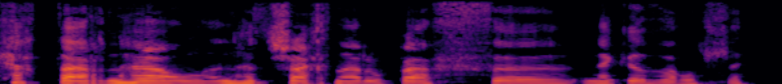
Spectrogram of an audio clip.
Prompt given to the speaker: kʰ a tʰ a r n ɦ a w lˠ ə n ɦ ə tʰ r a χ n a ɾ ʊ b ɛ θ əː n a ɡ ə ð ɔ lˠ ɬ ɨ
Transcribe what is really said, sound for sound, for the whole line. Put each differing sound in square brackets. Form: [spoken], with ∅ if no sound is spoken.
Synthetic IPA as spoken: kʰ a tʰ a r n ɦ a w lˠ ə n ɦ ə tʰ r a χ n a ɾ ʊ b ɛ θ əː n [ɛ] ɡ ə ð ɔ lˠ ɬ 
